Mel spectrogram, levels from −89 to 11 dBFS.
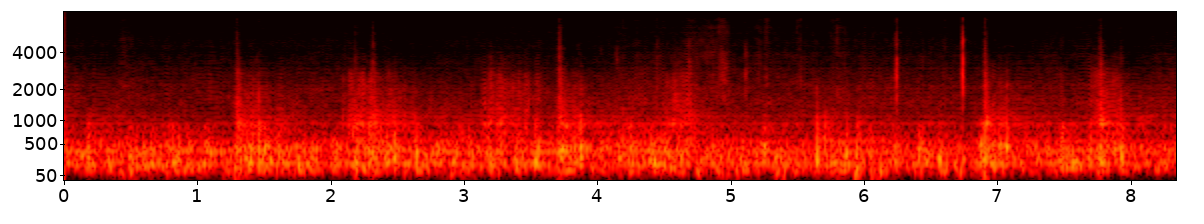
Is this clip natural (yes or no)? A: no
